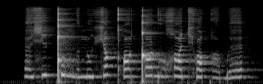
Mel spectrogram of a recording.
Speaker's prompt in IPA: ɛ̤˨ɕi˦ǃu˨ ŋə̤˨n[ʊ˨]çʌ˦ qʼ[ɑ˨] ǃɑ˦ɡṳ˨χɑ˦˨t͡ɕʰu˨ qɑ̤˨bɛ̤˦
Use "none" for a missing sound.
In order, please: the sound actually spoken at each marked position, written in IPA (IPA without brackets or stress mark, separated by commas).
u˨, ɑ˨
